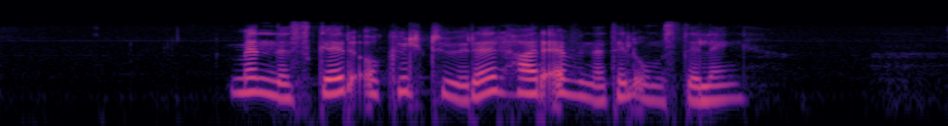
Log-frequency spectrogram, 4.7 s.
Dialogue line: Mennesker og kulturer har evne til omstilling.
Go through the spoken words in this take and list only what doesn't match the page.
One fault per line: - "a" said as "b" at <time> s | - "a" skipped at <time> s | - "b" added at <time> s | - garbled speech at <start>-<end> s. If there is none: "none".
none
